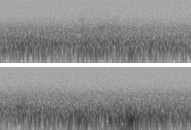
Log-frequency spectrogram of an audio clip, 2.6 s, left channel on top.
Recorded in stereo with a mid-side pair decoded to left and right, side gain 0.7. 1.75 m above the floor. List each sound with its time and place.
Only background noise.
